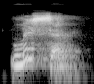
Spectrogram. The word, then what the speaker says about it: listen: Now the T is not pronounced, and in some of them it is preceded by an S followed by an L or just a vowel.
